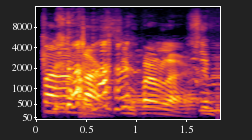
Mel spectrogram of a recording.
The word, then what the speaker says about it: Simperler: Simperler. Gitu bacanya, Simper.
